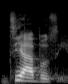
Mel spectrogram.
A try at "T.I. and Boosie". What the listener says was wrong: You gotta start pronouncing things. So that sounded like Tia Bussy.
